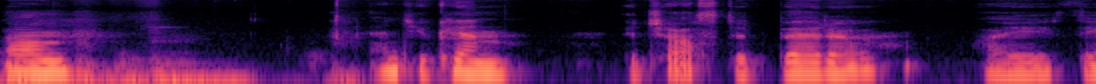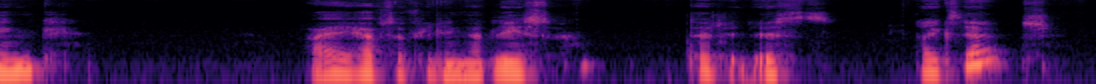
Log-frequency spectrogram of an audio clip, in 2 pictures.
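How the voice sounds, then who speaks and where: Long, frequent pauses break up this woman's very slow speech. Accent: German. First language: German. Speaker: reborn doll hobbyist vlogger. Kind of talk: casual chat while crafting tutorial. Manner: halting, searching for words.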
